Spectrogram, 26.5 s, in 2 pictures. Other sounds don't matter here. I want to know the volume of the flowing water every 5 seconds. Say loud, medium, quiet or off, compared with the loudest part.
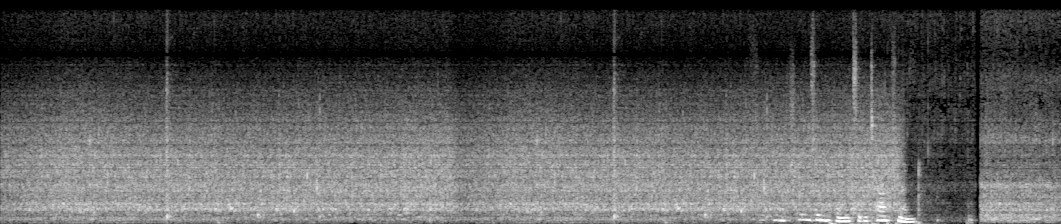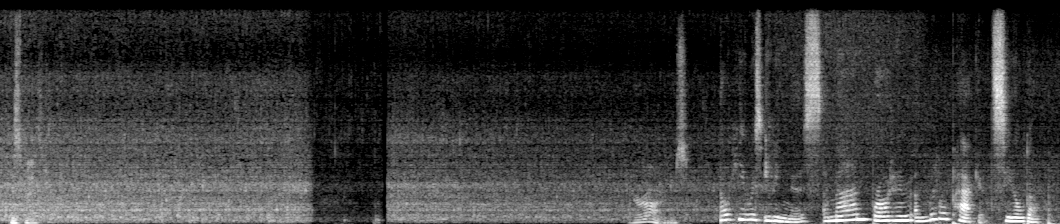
loud, loud, loud, medium, quiet, quiet.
